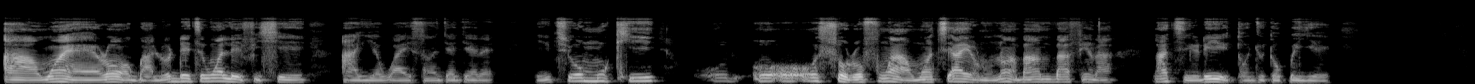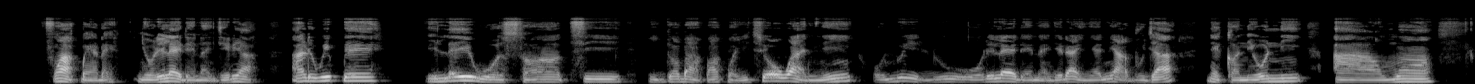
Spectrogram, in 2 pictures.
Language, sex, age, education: Yoruba, male, 30-45, tertiary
